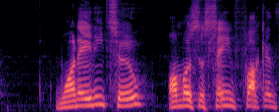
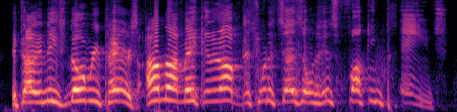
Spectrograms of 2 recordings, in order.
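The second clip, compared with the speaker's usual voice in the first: loud, high and heated, half shouting; indignant outburst; 8 semitones higher, 7 dB louder than usual. Real, not acted. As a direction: hammer it home like you're fed up. Indignant rant about guru's listing.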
